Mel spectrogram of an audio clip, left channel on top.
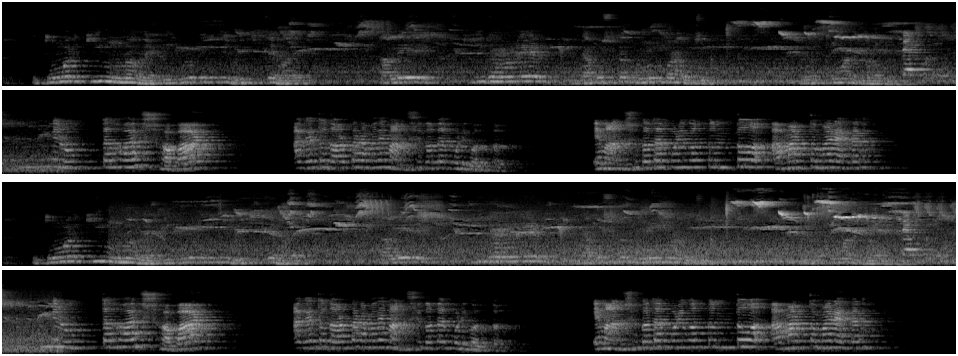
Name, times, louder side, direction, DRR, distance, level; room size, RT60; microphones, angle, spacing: voice 1, 0.3-3.0 3.8-7.1 8.0-9.0, left 1 dB, 5° left, -6 dB, 2.2 m, -35 dB
sound 1, 1.1-10.1, right 14 dB, 80° right, 0.4 m, -28 dB
voice 2, 9.0-10.3 10.5-11.6 12.4-14.3 15.4-18.2, right 2 dB, 40° right, -3 dB, 4.6 m, -32 dB
13.0 x 7.0 x 3.3 m, 0.68 s
head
